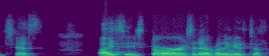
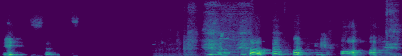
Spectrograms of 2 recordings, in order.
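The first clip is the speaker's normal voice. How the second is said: laughing; 3 dB quieter than usual. Real, not acted. Still laughing at the trick.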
